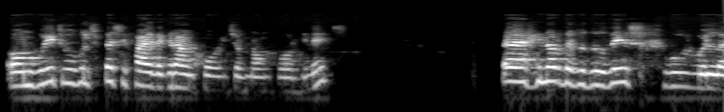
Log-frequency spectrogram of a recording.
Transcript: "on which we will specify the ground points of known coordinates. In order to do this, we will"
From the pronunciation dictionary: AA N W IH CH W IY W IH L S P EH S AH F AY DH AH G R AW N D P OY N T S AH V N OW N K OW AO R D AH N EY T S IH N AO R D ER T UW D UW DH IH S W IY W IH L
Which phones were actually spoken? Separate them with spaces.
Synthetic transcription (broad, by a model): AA N W IH CH W IY W IH L S P EH S AH F AY DH AH G R AW N D P OY N T S AH V N OW N K OW AO R D AH N EY T S IH N AO R D ER T UW D UW DH IH S W IY W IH L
